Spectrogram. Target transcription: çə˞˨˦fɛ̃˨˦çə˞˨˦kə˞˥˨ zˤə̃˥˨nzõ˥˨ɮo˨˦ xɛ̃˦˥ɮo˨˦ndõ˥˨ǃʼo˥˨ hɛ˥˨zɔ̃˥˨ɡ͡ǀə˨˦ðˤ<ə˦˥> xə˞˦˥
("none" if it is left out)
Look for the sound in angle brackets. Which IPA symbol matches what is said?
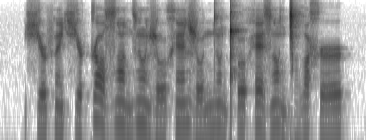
ə˦˥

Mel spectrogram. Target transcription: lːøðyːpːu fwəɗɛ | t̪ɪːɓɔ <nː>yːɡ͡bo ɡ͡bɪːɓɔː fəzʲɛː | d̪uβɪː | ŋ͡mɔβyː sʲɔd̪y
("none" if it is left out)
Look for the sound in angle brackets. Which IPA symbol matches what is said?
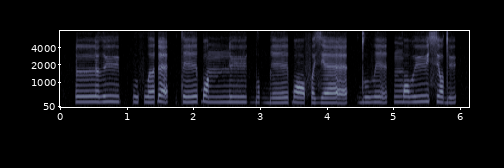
nː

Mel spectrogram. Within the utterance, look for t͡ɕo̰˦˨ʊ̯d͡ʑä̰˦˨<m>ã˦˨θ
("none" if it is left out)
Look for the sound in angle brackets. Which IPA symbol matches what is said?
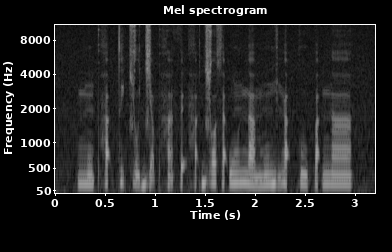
pʰ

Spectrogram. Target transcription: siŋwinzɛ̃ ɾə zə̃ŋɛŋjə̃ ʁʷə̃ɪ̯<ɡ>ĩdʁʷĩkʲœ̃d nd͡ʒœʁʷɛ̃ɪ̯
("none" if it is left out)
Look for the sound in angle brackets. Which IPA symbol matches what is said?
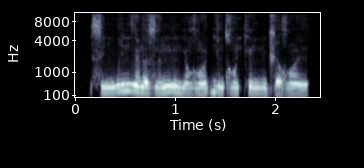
ɡ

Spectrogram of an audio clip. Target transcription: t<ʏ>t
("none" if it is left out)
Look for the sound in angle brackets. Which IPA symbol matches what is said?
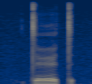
ɛ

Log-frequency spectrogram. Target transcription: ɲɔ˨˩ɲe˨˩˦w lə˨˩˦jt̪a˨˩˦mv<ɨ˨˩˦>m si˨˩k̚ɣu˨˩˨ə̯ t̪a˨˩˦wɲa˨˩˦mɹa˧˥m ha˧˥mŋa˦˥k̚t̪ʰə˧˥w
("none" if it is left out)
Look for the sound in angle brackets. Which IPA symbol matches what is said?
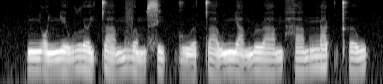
ə˨˩˦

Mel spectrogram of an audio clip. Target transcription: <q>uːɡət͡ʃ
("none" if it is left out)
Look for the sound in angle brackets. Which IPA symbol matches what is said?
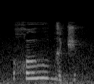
χ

